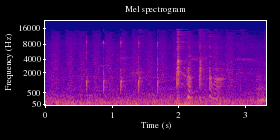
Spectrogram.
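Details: An African grey parrot (Psittacus erithacus) with blue coloration in its eye coughs and snores: a quick run of soft, clicky puffs, then a few harsher, raspy cough-like bursts over a low indoor hum.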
